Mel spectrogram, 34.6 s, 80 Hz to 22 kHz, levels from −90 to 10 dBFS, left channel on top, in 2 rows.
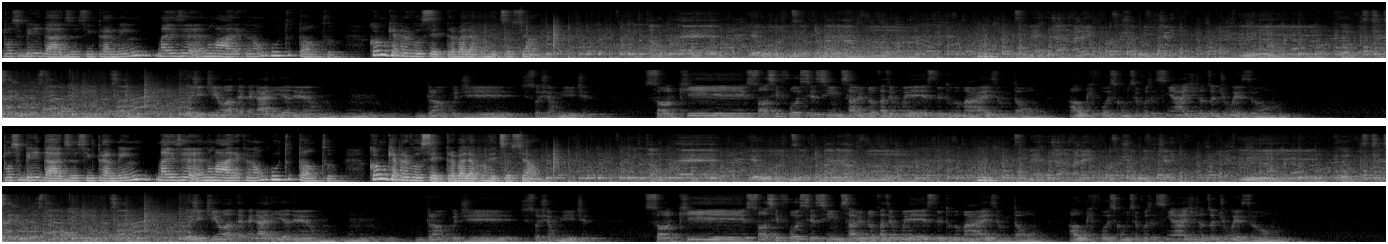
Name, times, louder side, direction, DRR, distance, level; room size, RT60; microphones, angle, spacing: voice 1, 0.0-4.3 4.6-6.9 12.2-12.5, right 4 dB, 50° right, 0.4 m, -26 dB
sound 1, 5.7-19.7, right 1 dB, 5° right, 0.7 m, -37 dB
voice 2, 7.9-11.7 12.6-14.7 15.4-19.1 19.6-24.7 25.3-30.3 30.6-33.3, right 1 dB, 20° right, 2.4 m, -39 dB
9.7 x 6.7 x 8.6 m
head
